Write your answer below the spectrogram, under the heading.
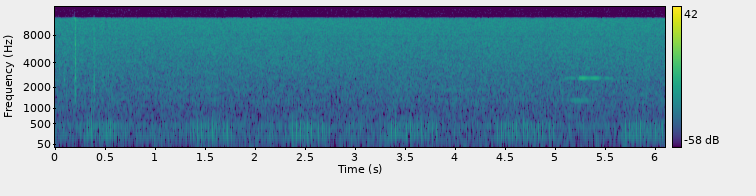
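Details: Pet cat purring: low, rumbling bursts in a steady rhythm, six of them, each lasting about half a second and coming roughly once a second, over a soft constant hiss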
